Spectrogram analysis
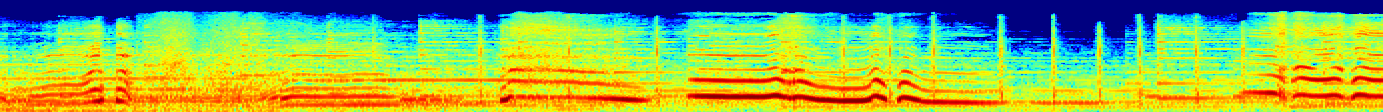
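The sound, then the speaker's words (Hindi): A girl cries in loud, high, wavering wails that rise and fall in long, drawn-out sobs, broken by brief catches of breath. “मेरी बच्ची रो क्यों रही हो?”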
